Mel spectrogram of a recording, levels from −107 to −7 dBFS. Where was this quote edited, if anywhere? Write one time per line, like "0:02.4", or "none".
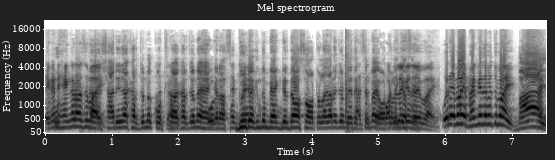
0:02.8
0:05.9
